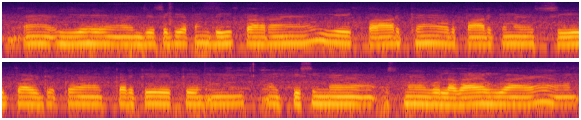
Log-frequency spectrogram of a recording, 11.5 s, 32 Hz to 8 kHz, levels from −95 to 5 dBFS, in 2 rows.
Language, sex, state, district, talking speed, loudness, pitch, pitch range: Hindi, male, Rajasthan, Churu, 130 wpm, -16 LUFS, 130 Hz, 130-135 Hz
